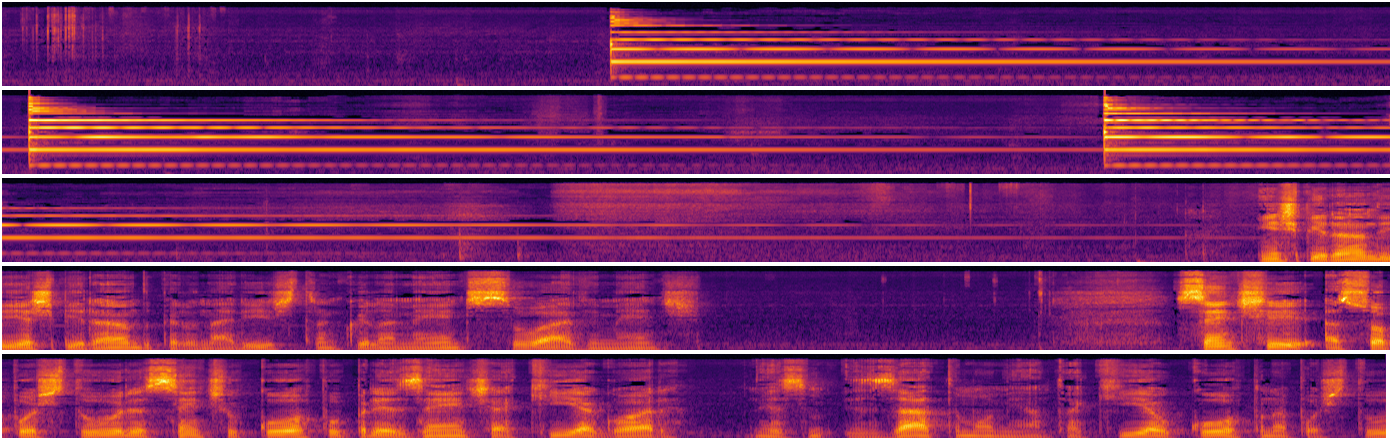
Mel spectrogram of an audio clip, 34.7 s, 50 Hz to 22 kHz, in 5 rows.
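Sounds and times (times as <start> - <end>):
meditation bell struck to begin a Buddhist meditation: 3.0 - 21.6
speech: 20.2 - 24.4, 26.7 - 34.6.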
